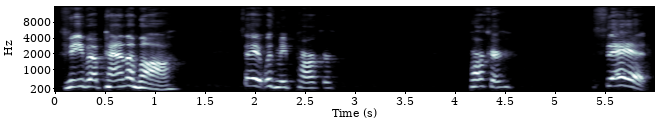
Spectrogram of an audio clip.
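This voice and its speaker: A woman's voice: sits high, animated, takes it slowly, sharp tone, heavily acted. A woman playing an overbearing, possessed captain with flamboyant patriotic fervour in a comedy table read. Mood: fervent.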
